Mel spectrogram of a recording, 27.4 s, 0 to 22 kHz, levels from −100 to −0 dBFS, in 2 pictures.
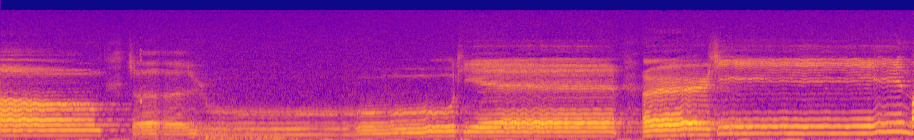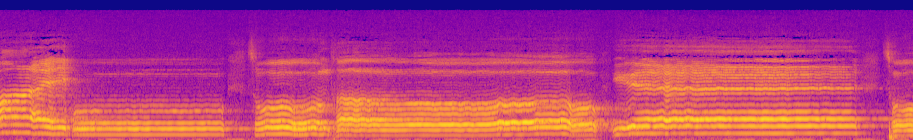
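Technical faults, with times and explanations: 2.08 to 2.12 s, damaged data in a compressed stream: a short stretch of the encoded stream arrives corrupted, so the decoder misreads those frames, loses sync and hunts for the next valid frame header, leaving a brief chirp, squawk, click or short hole in the sound.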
